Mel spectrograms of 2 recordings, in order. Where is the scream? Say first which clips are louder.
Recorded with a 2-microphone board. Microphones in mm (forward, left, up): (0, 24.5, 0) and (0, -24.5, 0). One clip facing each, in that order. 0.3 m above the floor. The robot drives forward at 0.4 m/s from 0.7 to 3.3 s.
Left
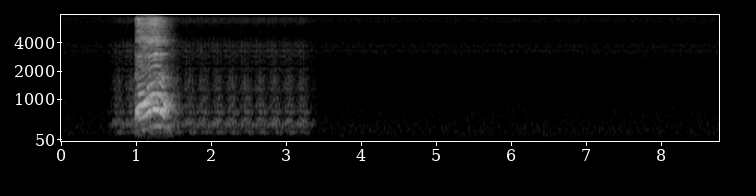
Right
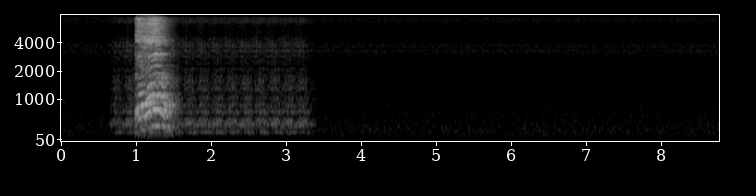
Left 6 dB; 25° left (ahead or behind), 2.0 m.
